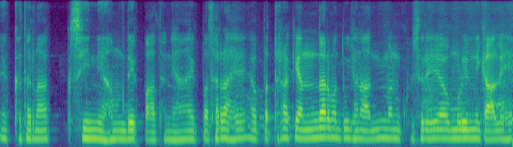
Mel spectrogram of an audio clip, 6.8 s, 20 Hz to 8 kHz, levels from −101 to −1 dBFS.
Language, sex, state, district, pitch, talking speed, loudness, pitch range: Chhattisgarhi, male, Chhattisgarh, Rajnandgaon, 135 Hz, 220 wpm, -22 LUFS, 130-140 Hz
